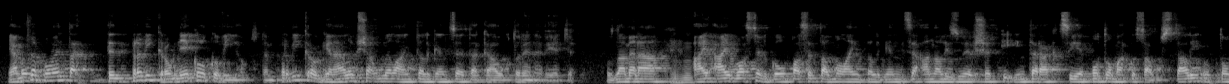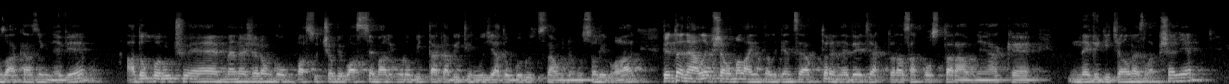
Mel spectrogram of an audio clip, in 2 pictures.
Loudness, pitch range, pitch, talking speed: -25 LUFS, 115-135 Hz, 120 Hz, 190 wpm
